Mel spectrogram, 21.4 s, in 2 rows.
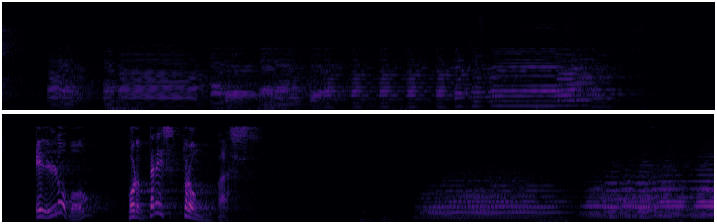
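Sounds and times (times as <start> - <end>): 
bassoon playing: 0.6 - 9.5, 16.9 - 21.3
speech: 11.2 - 14.4.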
